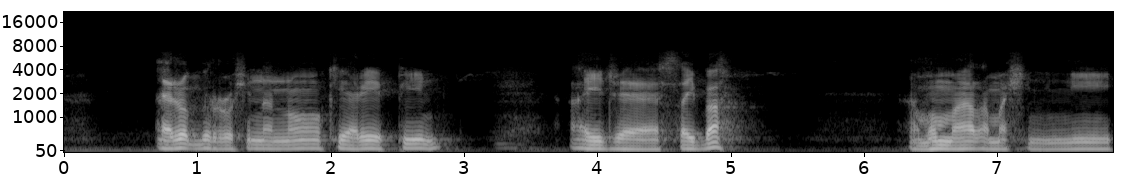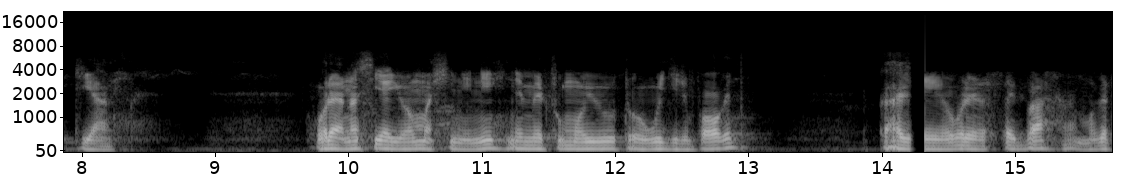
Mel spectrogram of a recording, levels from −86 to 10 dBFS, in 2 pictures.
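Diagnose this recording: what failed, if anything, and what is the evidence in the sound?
A handover gap appears at the network stage. The sound dies away at 14.21 s and stays silent until 14.33 s, about 120 ms. The call was passed between networks, and no frames arrived during the switch. That audio is simply lost.

A fallback to narrowband follows at the codec stage, from 14.33 s to the end. Before this, the sound was clear wideband, which fits high-rate HD Voice. Now nothing above 4 kHz remains. The sound is duller and rougher, which points to a low-rate narrowband codec.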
